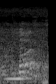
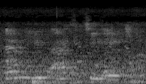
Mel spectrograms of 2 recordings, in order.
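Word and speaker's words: musth: Now, male elephants go through a natural hormonal change called must. Now, must is spelled M-U-S-T-H, and during must, an elephant's testosterone can go up to 60 times the normal amount.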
